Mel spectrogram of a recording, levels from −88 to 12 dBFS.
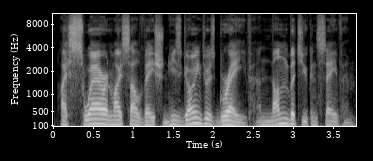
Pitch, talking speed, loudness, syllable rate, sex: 120 Hz, 270 wpm, -16 LUFS, 5.5 syllables/s, male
